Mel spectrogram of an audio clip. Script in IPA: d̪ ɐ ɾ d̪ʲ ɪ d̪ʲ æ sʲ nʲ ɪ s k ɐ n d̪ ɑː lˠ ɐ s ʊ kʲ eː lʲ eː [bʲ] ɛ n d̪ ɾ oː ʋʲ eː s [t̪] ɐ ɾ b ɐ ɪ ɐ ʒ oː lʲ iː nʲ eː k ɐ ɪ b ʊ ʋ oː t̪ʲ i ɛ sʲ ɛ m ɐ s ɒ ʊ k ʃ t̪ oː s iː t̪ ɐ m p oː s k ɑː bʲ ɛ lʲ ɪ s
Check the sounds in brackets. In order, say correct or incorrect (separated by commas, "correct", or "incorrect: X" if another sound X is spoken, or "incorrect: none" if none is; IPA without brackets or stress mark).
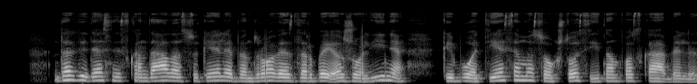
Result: correct, incorrect: d̪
